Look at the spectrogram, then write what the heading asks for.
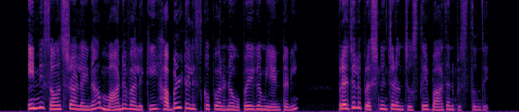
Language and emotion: Telugu, sad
